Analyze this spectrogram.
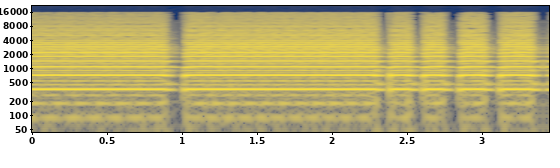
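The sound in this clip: A taxi horn sounds on a deserted road: two long, loud blasts followed by a quick run of short toots, with no voices.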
